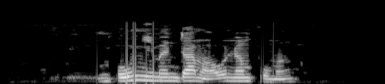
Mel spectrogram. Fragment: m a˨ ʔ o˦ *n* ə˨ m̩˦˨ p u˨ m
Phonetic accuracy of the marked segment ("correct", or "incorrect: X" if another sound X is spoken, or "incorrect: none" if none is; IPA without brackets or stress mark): correct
